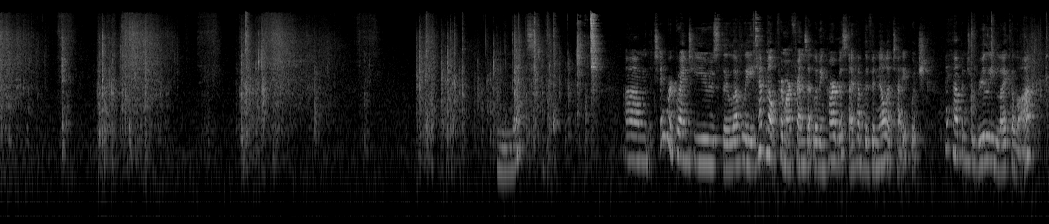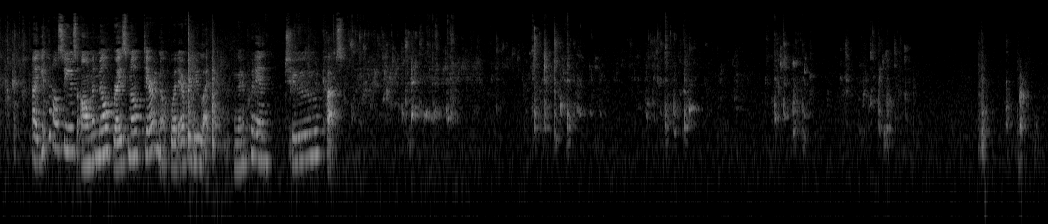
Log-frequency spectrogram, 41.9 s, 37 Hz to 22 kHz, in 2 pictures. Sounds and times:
Speech: 0:09.9 - 0:10.9, 0:12.5 - 0:20.8, 0:21.6 - 0:27.9.

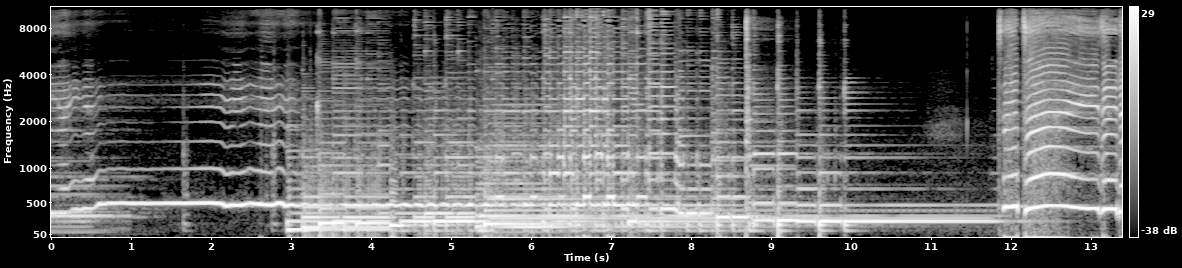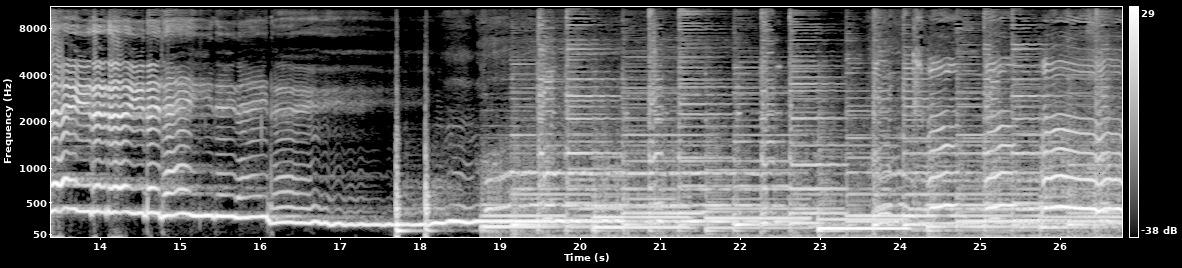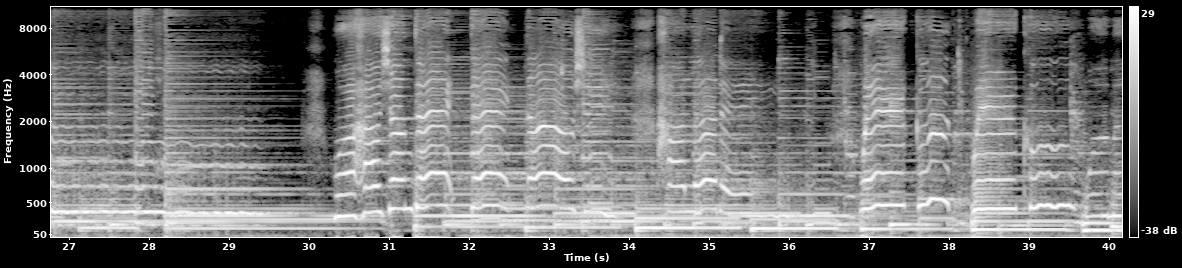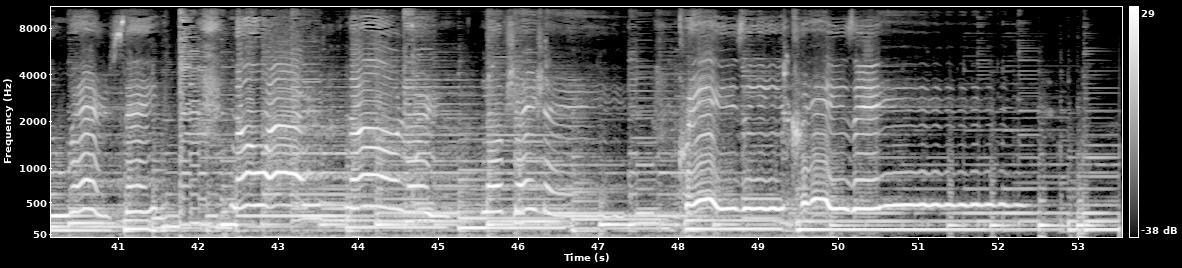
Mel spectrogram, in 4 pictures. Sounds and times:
Music: 0:00.0 - 0:53.5.

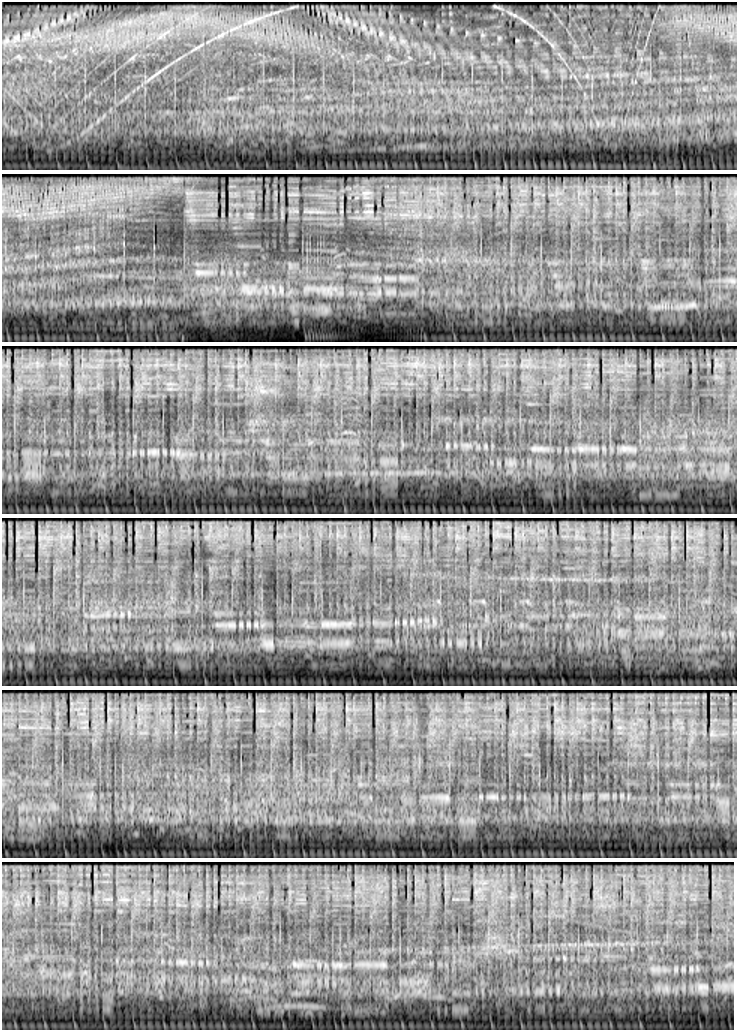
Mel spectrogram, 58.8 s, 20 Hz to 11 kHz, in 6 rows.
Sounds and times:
Speech: 0:00.0 - 0:05.8, 0:12.3 - 0:46.8
Music: 0:00.0 - 0:58.7.

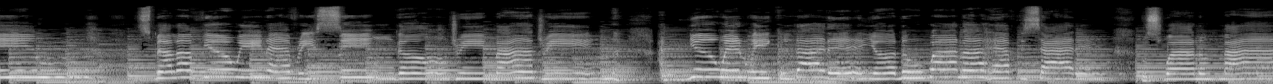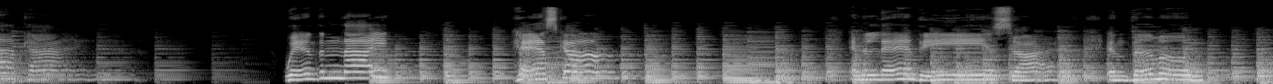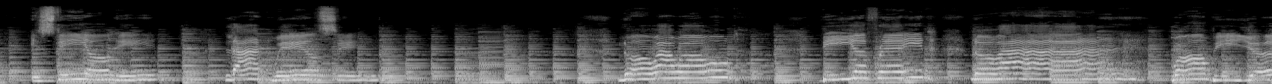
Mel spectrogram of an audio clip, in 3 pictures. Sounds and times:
Piano: 0:00.0 - 0:38.1.

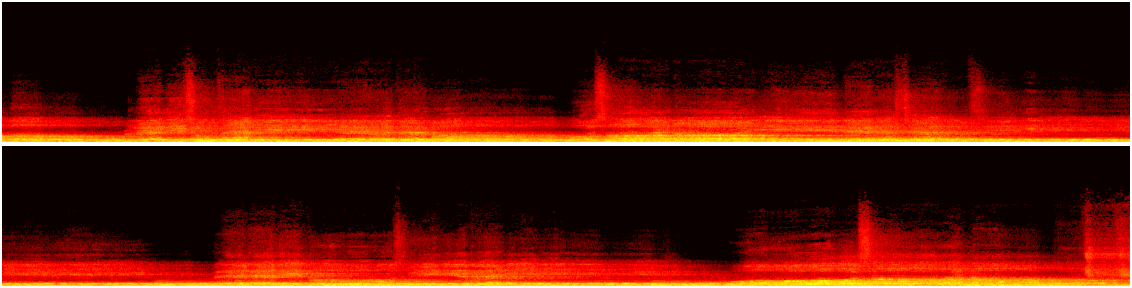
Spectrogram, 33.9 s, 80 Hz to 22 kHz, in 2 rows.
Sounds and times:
Music: 0:00.0 - 0:33.8.

